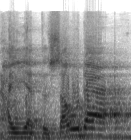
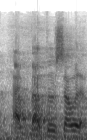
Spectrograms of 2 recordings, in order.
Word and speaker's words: habbatus sauda: Nah, orang yang udah punya ilmu atau dia pernah belajar sama gurunya, oh ini salah cetak, ini bukan hayyatus sauda tapi apa? Habbatus sauda, begitu.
